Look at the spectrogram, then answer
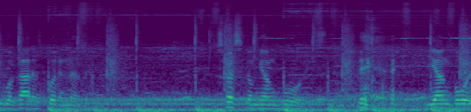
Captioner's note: laughs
